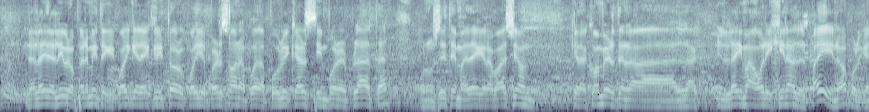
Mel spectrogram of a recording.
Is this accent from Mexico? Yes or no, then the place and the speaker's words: no; Argentina; cómo somos los argentinos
